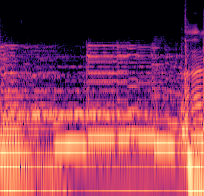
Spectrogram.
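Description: Pop-rock band music with no singing: the beat drops out and a few steady notes are held, then the full band comes back in near the end.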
